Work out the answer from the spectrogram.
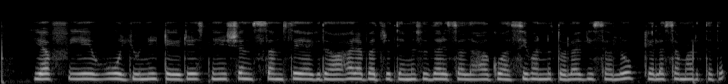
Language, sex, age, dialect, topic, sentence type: Kannada, female, 31-35, Coastal/Dakshin, agriculture, statement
